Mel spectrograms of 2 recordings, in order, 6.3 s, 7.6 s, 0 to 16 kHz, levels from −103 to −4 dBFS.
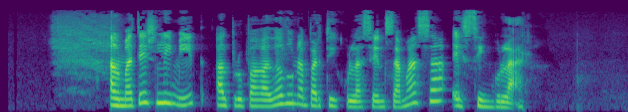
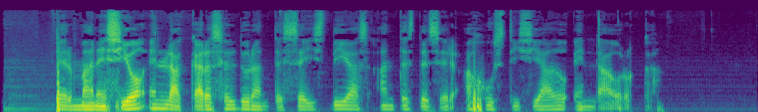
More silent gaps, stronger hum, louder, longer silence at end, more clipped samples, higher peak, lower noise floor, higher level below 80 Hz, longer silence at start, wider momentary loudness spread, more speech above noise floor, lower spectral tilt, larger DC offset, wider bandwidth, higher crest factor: neither; second, none vs 60 Hz at -45 dBFS; second, -24 LUFS vs -20 LUFS; about the same, 1.05 s vs 1 s; neither; about the same, 0 dBFS vs 0 dBFS; about the same, -68 dBFS vs -68 dBFS; second, -78 dBFS vs -40 dBFS; first, 0.5 s vs 0.05 s; second, 11 LU vs 14 LU; second, 43 dB vs 48 dB; second, -3 dB/octave vs -5 dB/octave; neither; about the same, 11.5 kHz vs 11.5 kHz; first, 26 dB vs 20 dB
